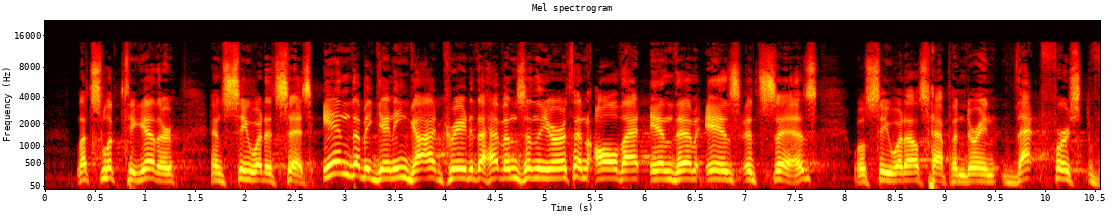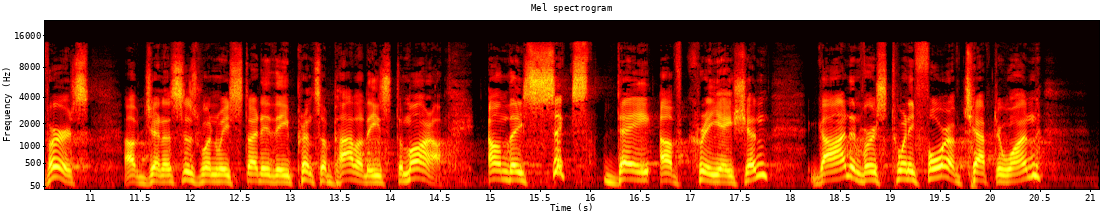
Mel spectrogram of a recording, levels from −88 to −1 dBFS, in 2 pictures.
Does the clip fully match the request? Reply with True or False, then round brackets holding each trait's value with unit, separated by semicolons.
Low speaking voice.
False (160 Hz)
